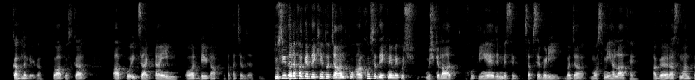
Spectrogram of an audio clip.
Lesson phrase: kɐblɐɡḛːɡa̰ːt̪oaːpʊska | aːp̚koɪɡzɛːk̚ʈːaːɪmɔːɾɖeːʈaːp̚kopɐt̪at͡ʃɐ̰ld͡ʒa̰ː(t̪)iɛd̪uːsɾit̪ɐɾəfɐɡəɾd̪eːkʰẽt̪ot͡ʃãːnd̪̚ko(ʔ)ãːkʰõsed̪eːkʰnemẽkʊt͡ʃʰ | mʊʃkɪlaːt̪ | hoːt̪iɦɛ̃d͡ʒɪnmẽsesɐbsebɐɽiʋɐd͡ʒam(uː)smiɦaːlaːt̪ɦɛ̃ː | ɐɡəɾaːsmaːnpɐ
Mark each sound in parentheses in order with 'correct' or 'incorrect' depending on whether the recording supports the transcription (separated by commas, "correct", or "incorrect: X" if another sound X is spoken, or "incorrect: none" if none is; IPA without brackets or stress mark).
correct, correct, incorrect: ɔː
